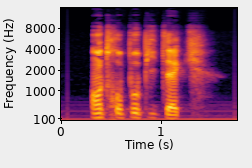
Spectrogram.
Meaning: anthropopithecus
- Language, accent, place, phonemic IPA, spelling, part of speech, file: French, France, Lyon, /ɑ̃.tʁɔ.pɔ.pi.tɛk/, anthropopithèque, noun, LL-Q150 (fra)-anthropopithèque.wav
